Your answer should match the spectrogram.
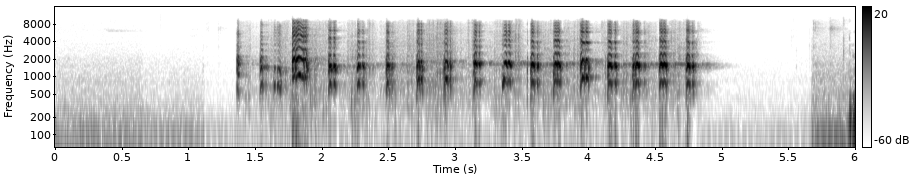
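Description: Recording of a hen clucking, played back after being pitch-shifted up seven semitones in Audacity: a quick, even run of about twenty clucks, some five or six a second, starting about a second and a half in and stopping just before the end.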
